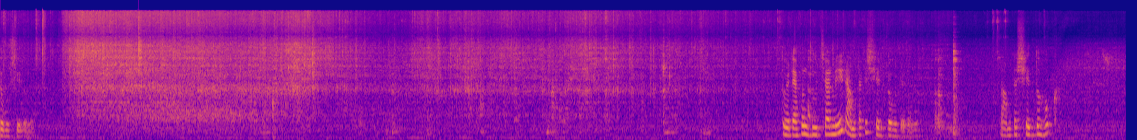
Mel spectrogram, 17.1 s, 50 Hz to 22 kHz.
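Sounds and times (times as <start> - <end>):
water sizzling in hot oil: 0.0 - 14.0
spoon stirring a pan: 5.4 - 10.8, 12.0 - 12.4.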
